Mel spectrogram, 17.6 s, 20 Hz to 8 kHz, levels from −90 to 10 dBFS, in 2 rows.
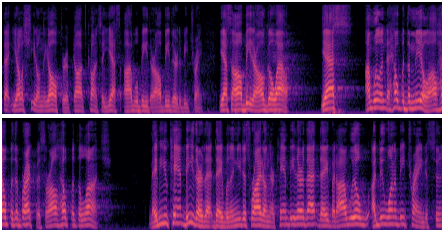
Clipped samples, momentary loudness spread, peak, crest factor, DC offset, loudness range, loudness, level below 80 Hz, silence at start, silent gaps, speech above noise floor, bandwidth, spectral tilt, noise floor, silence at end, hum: under 0.1%; 12 LU; -10 dBFS; 18 dB; under 0.1%; 5 LU; -29 LUFS; -62 dBFS; 0.05 s; none; 46 dB; 7.6 kHz; -6 dB/octave; -75 dBFS; 0 s; none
